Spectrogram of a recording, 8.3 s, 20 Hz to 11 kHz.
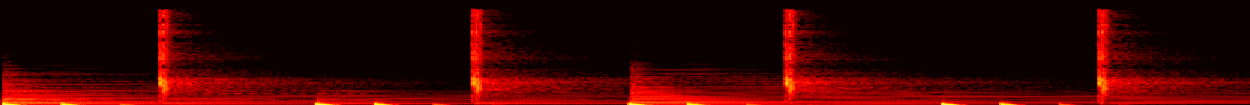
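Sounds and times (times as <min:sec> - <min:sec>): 
kick drum: 0:00.0 - 0:01.0, 0:02.1 - 0:03.1, 0:04.2 - 0:05.2, 0:06.3 - 0:07.3
piano: 0:00.0 - 0:08.3
finger snaps: 0:01.1 - 0:01.5, 0:03.2 - 0:03.6, 0:05.2 - 0:05.6, 0:07.3 - 0:07.9.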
